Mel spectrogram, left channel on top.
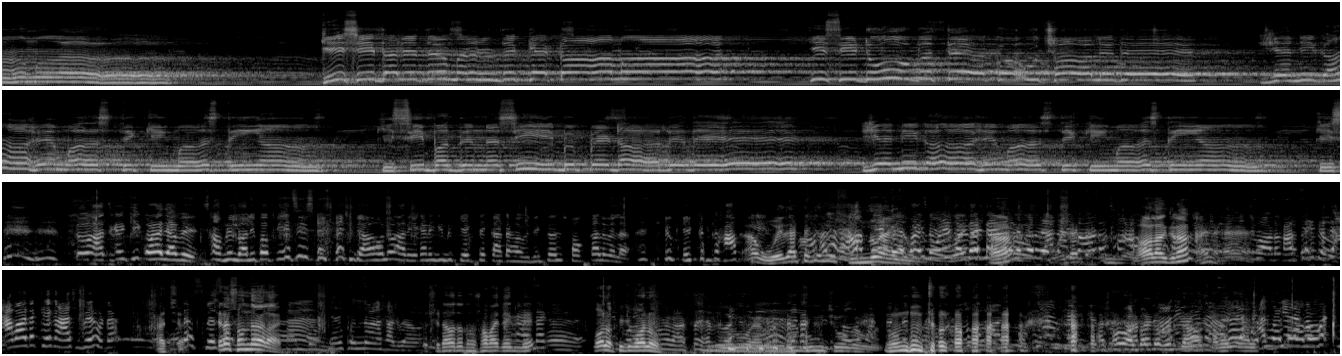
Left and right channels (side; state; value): both; different; correlation -0.01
